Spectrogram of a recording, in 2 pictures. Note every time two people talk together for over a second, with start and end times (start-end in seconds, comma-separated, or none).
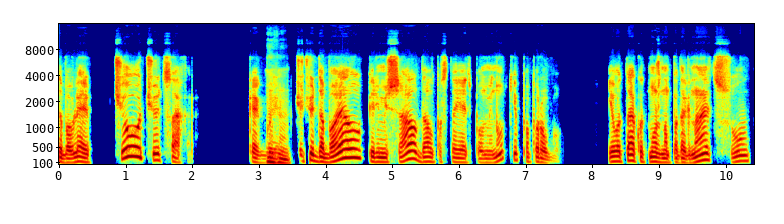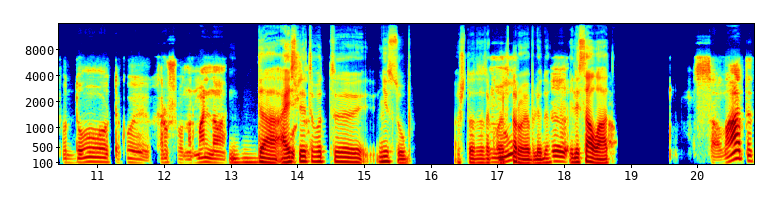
none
